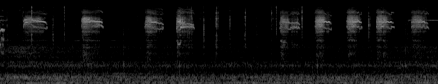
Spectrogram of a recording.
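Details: Two remaining Japanese tit (Parus minor) nestlings in a nest box, begging for food with open mouths: high, thin, hissing chirps, about nine short bursts in four seconds at an uneven pace.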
